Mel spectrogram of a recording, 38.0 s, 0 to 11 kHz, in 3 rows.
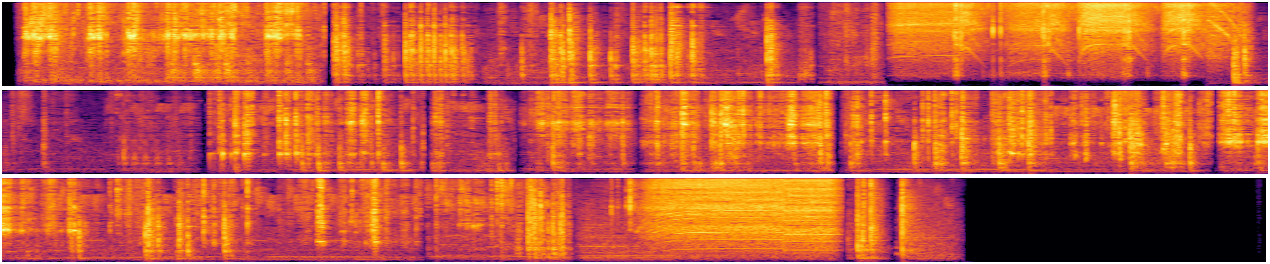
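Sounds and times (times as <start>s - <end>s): power tool noise: 8.9s - 12.5s, 31.3s - 33.8s
tool knocks and clicks: 33.5s - 34.7s.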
